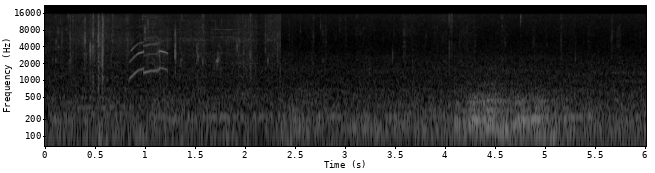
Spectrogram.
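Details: A single thin, rising-then-falling cry from a newborn kitten trapped in an old warehouse, heard in the evening, set against a constant deep background rumble with a swelling low noise later.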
